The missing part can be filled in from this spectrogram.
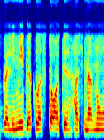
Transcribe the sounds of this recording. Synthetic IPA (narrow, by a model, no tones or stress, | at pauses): ɡɐlʲɪmʲiːbʲeːklˠɐst̪oːt̪ʲɪɐsʲmʲɛnuː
